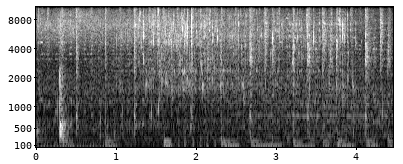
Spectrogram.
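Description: Water pours into a pot.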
